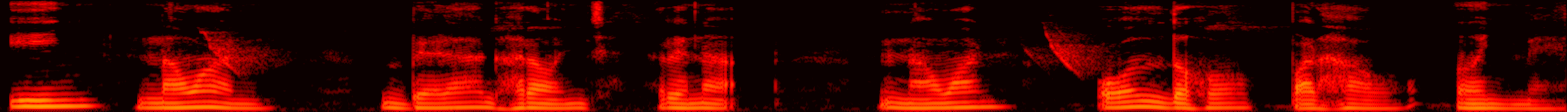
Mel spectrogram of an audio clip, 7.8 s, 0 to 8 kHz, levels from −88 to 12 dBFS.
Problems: none marked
